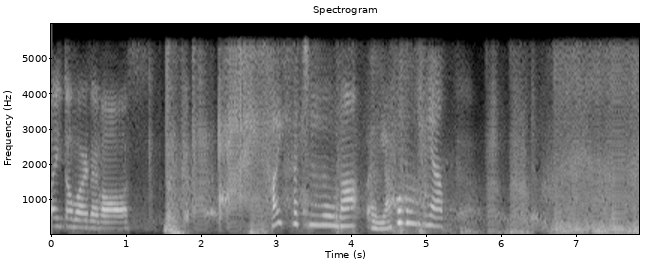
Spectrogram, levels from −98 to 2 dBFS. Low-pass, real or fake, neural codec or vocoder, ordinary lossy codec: 5.4 kHz; fake; codec, 24 kHz, 0.9 kbps, WavTokenizer, large speech release; none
